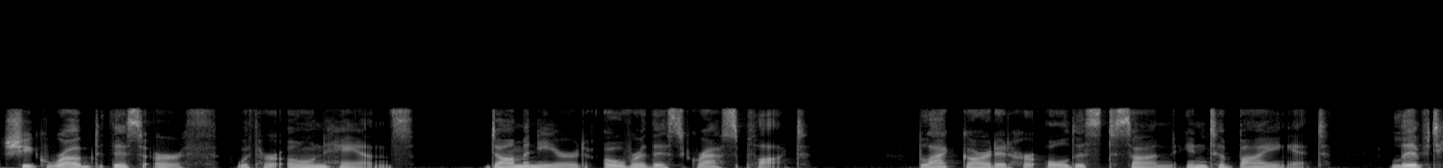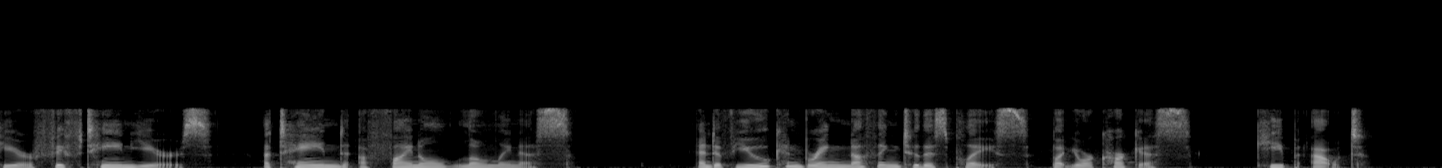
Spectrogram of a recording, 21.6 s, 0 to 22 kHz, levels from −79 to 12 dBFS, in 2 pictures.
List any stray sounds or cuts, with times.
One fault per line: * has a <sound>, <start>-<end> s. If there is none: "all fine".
all fine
